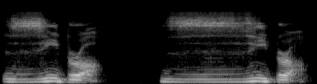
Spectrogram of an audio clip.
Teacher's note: sonido no es la z que usted y yo conocemos esto es una s vibrante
